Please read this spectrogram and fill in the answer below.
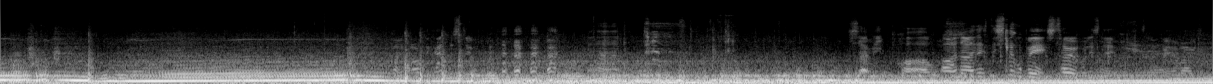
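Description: Tuned turbocharged Ford Focus ST petrol engine heard from inside the cabin, pulling hard through the gears. The note climbs, drops at a gear change just under a second in, climbs again, then drops at a second shift about four seconds in and settles to a steady, lower drone. The shifts come short of full revs, as the engine won't currently rev past 5,000 rpm because of an unresolved fault.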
